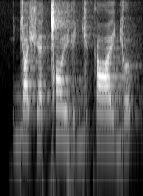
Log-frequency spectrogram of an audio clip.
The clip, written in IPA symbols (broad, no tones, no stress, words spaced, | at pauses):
ɟɑʃæǀɔɪ̯jɪ ɟɪkɑːɪ̯ɟʊ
